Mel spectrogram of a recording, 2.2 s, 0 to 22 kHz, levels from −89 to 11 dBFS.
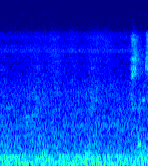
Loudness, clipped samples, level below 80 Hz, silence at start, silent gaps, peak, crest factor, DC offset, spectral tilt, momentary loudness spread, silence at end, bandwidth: -48 LUFS; under 0.1%; -54 dBFS; 0 s; none; -32 dBFS; 16 dB; under 0.1%; -4 dB/octave; 3 LU; 0 s; over 20 kHz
